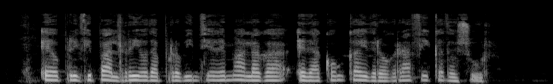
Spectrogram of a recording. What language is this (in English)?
Galician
